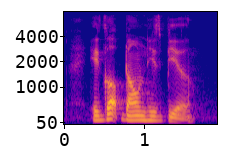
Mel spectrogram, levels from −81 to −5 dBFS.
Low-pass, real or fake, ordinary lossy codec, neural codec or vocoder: 7.2 kHz; real; none; none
